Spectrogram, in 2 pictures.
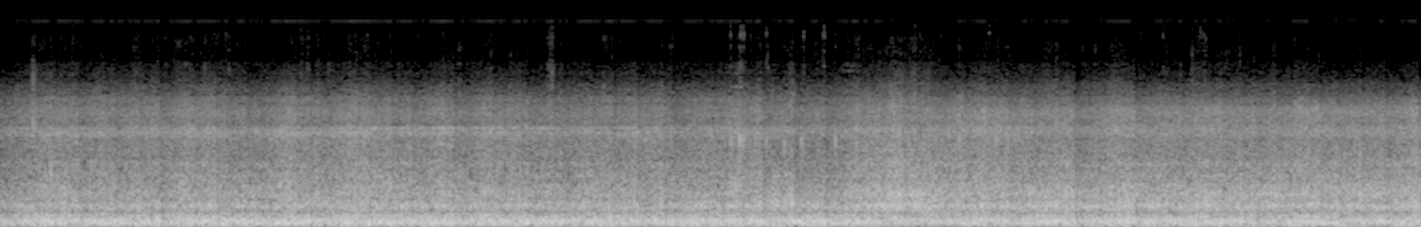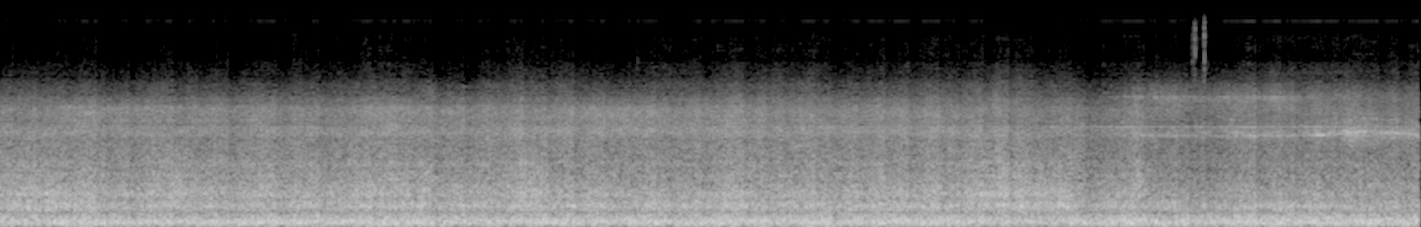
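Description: Tokaido Shinkansen train running at speed, heard inside the passenger cabin: a steady dense rumble of wheels, rails and rushing air, with a faint high whine held throughout.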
